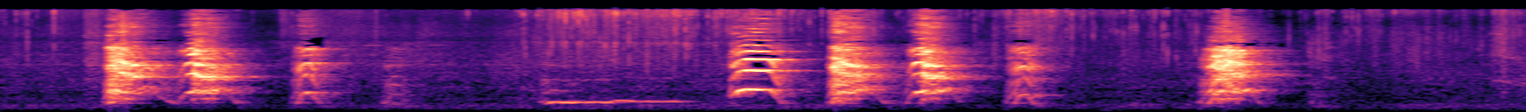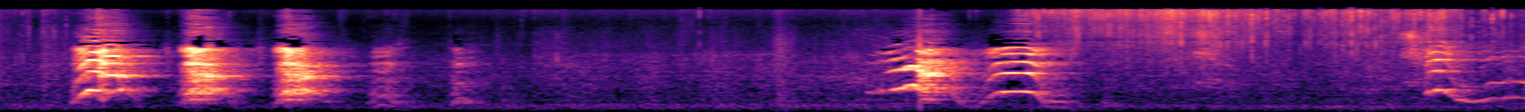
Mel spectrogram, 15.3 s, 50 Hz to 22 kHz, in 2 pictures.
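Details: Female white and cream Chihuahua born January 2018, at a pet shop, barking in quick bursts of two to five sharp yaps separated by short pauses, with a few higher whiny yips near the end.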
